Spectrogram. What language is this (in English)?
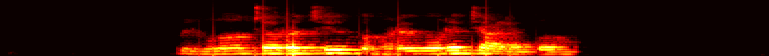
Odia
